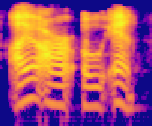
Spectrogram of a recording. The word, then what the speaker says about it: iron: iron 它的发音呢英式的超简单，英式就是 iron, 但是美式的话呢它不是 iron 啊，它是 iron 就是 iron, 不是 iron, 是 iron, 顺带讲了一下这个单词，因为它太出众了，太不一般了。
